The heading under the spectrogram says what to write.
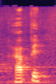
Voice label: "apid", Mokilese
